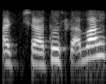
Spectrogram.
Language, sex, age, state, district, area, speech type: Hindi, female, 30-45, Uttar Pradesh, Ghazipur, rural, conversation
